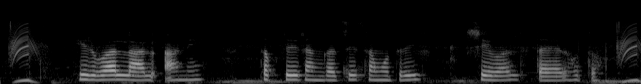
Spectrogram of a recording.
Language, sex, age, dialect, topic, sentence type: Marathi, male, 36-40, Standard Marathi, agriculture, statement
